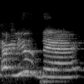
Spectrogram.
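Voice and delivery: calling to her reflection. Retold or imitated. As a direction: knock on the mirror asking if anyone's home. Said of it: "I'm like".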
